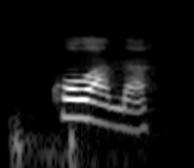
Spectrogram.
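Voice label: "колана" Komi, female; audio dict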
